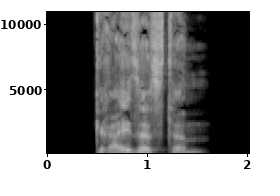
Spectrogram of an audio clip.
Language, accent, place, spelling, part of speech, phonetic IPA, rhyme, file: German, Germany, Berlin, greisestem, adjective, [ˈɡʁaɪ̯zəstəm], -aɪ̯zəstəm, De-greisestem.ogg
- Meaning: strong dative masculine/neuter singular superlative degree of greis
